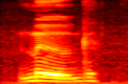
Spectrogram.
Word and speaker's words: Mogg: They're about a witch called Meg with two G's, M-E-G-G, and her cat, Moog, I believe is how you pronounce it, M-O-G-G.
